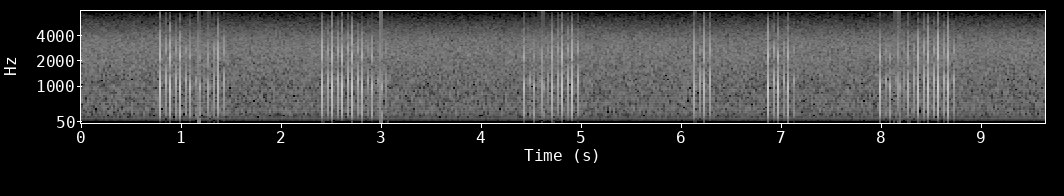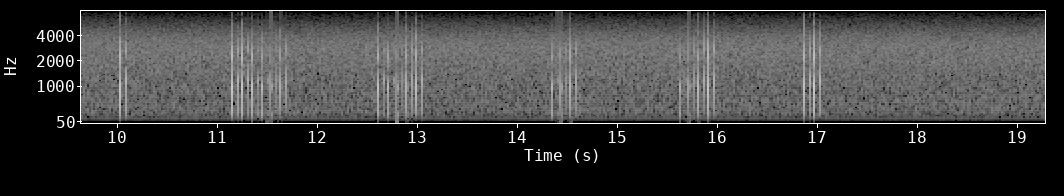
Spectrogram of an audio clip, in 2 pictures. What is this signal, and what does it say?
Pulse dialling, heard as clicks on a phone line, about 10 pulses a second. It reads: 7 7 6 2 3 8 1 6 5 3 4 2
